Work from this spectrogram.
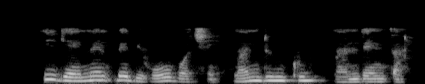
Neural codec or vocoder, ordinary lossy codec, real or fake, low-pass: none; none; real; 5.4 kHz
